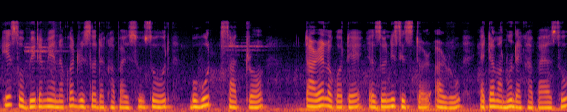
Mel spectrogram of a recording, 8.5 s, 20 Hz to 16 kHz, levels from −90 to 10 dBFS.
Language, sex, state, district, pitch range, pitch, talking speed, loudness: Assamese, female, Assam, Kamrup Metropolitan, 180-205 Hz, 195 Hz, 135 wpm, -14 LUFS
